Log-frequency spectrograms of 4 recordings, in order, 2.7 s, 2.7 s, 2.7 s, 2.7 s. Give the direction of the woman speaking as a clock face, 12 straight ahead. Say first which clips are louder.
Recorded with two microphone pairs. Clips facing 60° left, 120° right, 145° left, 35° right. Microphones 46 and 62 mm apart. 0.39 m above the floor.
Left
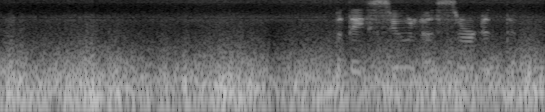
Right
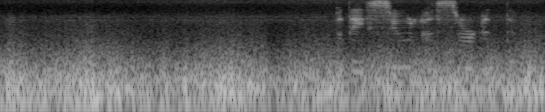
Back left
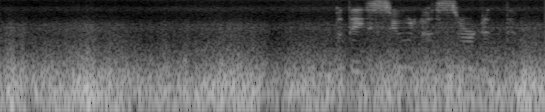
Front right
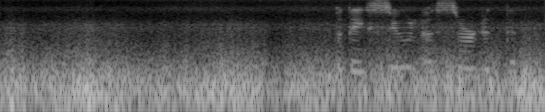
Left 1 dB, front right 1 dB; 12 o'clock.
